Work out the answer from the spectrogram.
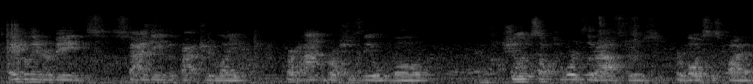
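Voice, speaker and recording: Male narrator for screenplay table read, deep register, distant and noisy recording. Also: steady tone, moderate pace. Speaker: narrator reading stage directions. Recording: distant echoey room, clear background noise.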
